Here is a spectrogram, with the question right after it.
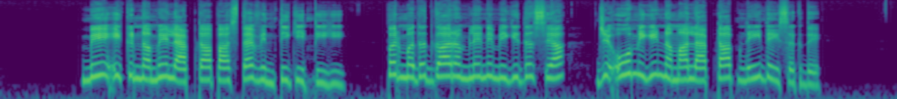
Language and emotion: Dogri, sad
